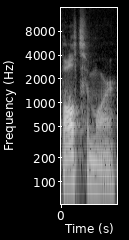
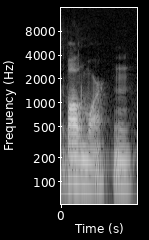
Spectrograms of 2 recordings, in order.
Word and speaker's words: Baltimore: You don't pronounce that T. It's not like Baltimore. It's Baltimore.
